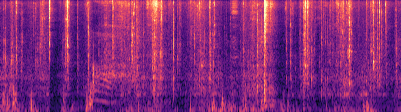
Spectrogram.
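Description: Plastic clicking, knocking and rattling of a toy Nerf dart blaster with a rotating barrel being handled and turned over in a child's hands, in many irregular short clicks.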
